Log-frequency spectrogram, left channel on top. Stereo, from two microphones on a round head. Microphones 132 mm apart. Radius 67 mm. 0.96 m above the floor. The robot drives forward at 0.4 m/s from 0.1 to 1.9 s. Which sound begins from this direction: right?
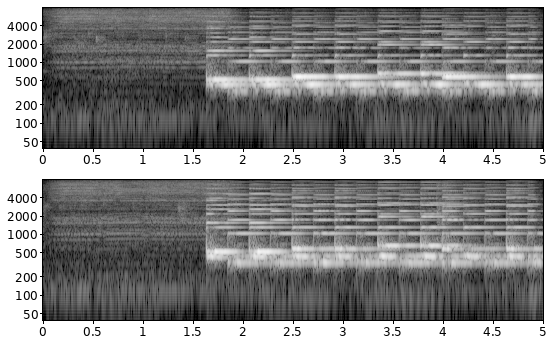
A ringtone, at 1.6 s.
